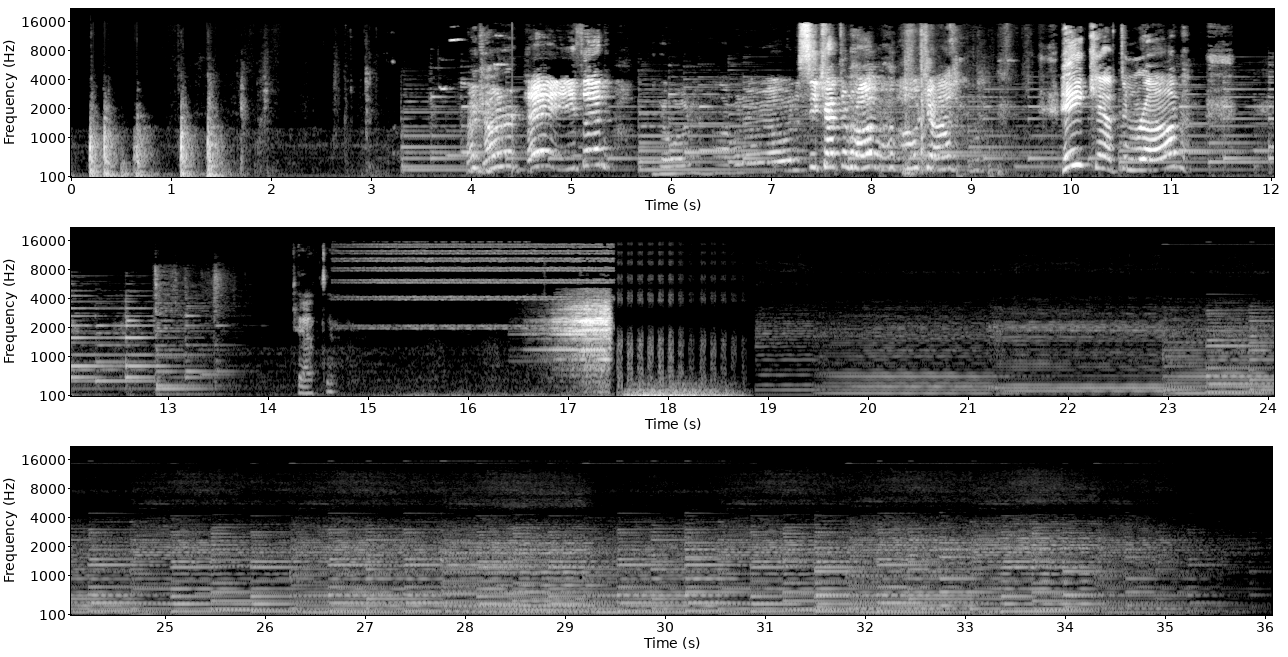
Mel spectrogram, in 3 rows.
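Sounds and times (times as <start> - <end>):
knocks on wooden door: 0.0 - 1.9.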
